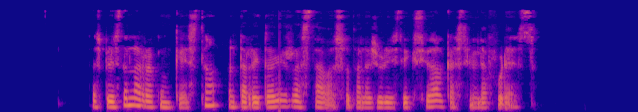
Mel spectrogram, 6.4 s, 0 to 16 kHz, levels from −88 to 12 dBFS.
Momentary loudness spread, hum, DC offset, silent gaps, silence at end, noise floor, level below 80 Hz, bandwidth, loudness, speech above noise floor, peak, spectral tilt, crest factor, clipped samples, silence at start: 7 LU; none; under 0.1%; none; 1.05 s; under -90 dBFS; -68 dBFS; 11.5 kHz; -28 LUFS; over 63 dB; -10 dBFS; -4.5 dB/octave; 18 dB; under 0.1%; 0.95 s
